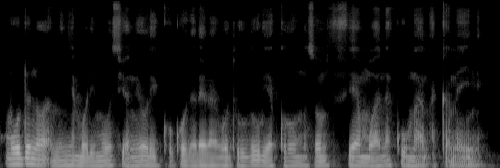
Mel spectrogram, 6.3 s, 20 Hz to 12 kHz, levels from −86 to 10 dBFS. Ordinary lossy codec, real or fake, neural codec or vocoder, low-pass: none; fake; codec, 24 kHz, 1.2 kbps, DualCodec; none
